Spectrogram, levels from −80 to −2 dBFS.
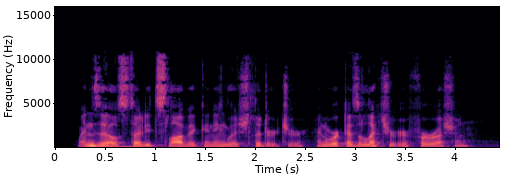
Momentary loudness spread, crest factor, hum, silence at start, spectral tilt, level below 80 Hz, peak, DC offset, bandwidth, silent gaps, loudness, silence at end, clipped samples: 10 LU; 18 dB; none; 0.25 s; -5 dB/octave; -64 dBFS; -12 dBFS; under 0.1%; 11.5 kHz; none; -29 LUFS; 0.3 s; under 0.1%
